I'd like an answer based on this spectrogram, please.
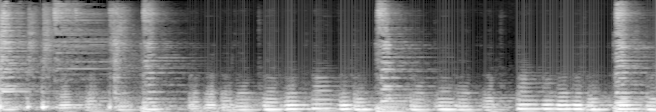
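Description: Brass jazz music, a deep tuba-like bass line under horns with a sharp percussion hit about every two and a half seconds, played through the car's Zapco-amplified, EQ'd and time-aligned audio system and heard inside the cabin.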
